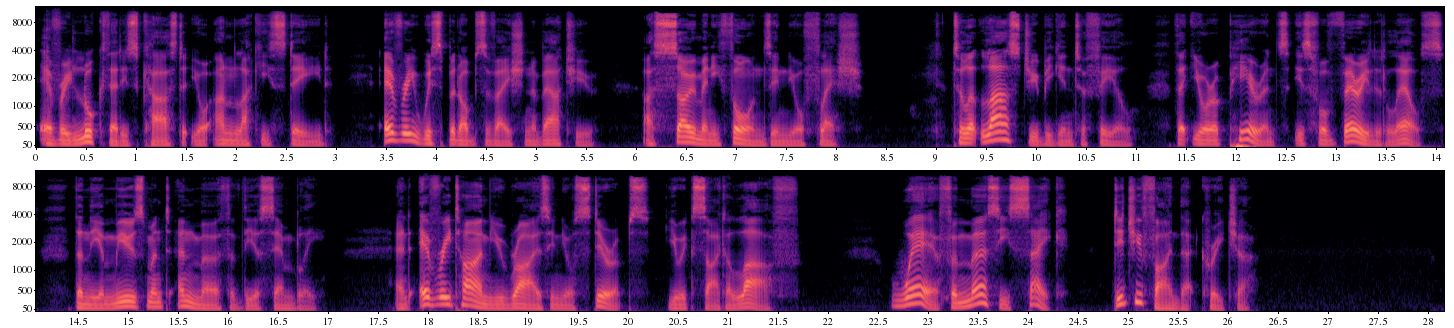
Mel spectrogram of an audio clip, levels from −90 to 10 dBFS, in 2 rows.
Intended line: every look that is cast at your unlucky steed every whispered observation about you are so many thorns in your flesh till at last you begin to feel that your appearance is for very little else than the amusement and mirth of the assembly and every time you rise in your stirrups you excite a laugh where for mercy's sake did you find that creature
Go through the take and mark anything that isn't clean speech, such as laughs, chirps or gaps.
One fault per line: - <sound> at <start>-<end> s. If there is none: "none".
none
